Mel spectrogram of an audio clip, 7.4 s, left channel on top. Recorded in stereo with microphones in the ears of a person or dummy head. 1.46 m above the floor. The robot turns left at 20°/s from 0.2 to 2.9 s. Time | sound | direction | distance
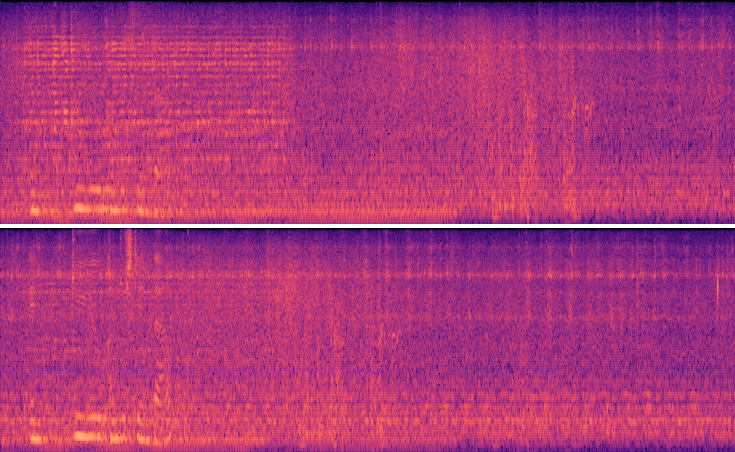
0.3 | a woman speaking | 65° right | 2 m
